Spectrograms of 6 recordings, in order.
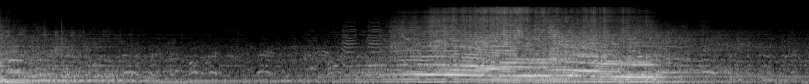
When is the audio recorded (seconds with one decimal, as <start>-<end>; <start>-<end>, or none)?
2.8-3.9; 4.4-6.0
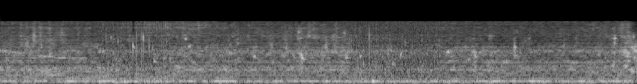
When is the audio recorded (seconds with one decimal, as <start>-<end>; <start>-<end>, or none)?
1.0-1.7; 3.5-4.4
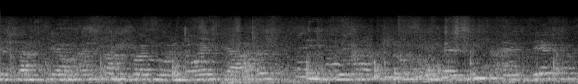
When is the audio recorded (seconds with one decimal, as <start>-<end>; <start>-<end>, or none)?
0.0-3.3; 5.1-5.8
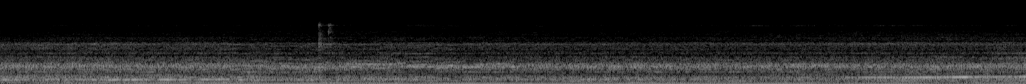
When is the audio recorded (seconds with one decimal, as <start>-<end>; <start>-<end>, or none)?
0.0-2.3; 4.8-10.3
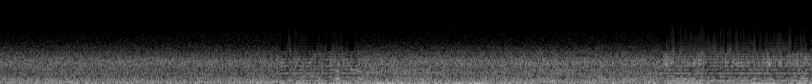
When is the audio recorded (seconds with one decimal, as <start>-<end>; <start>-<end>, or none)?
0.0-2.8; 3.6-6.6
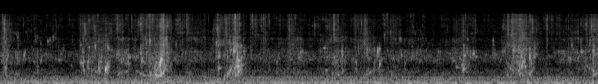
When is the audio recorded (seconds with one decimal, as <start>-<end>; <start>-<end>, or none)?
0.0-0.5; 4.0-4.4

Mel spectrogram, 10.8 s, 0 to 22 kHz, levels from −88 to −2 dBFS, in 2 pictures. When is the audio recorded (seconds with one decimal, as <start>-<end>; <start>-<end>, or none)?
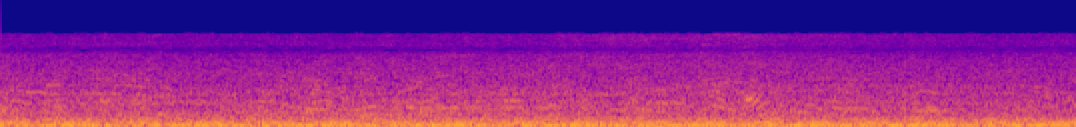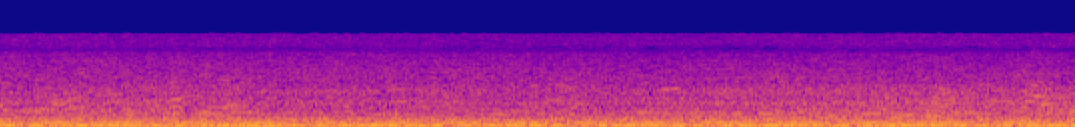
0.0-10.8

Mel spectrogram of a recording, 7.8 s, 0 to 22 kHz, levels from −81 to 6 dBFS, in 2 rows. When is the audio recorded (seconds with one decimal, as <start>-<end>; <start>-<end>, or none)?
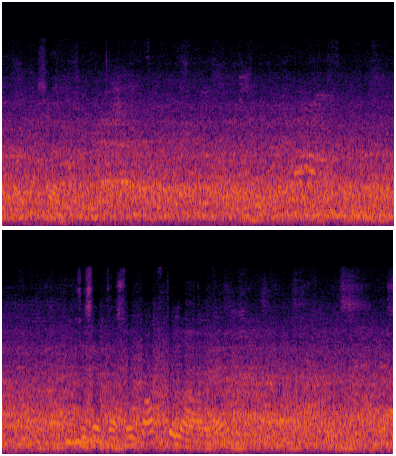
0.0-4.0; 4.7-7.8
